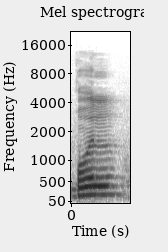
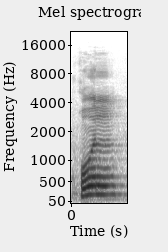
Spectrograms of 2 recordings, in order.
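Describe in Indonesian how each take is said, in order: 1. Konsonan pertama itu tebal dan berat. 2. Konsonan pertama itu tebal dan berat.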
